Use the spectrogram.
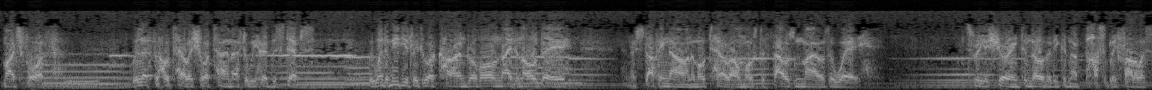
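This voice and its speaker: Haunted American husband, radio horror male actor. Very low, grave, measured; dull vintage recording. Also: level tone, natural voice. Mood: grave, weary. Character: frightened husband recording his dread in a diary. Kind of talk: 1940s-50s American radio horror acting. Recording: muffled old radio recording, music behind.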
